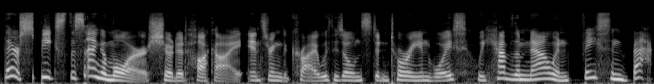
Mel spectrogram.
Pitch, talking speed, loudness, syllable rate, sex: 210 Hz, 200 wpm, -19 LUFS, 5.2 syllables/s, female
